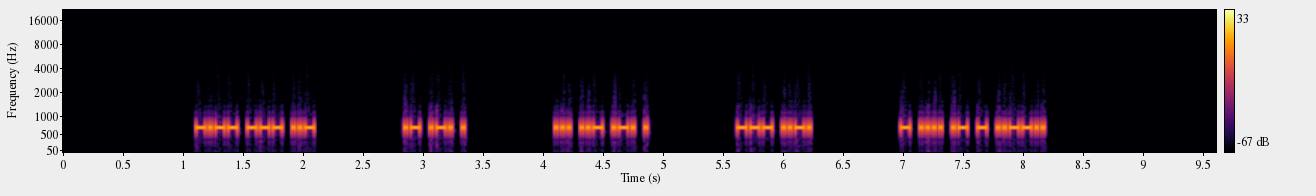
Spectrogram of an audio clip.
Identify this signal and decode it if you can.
Morse code, heard as a keyed tone, about 46 wpm, 700 Hz. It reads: YOU ARE SURE OF THAT?
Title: 4x Word-Spacing - Sentences from Top 300 Words - 45wpm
